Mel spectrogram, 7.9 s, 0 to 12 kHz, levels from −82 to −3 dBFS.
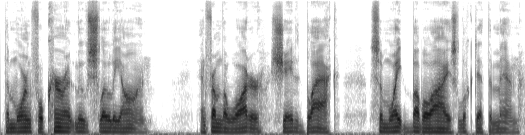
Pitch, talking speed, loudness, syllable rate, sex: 90 Hz, 150 wpm, -17 LUFS, 4.5 syllables/s, male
